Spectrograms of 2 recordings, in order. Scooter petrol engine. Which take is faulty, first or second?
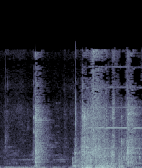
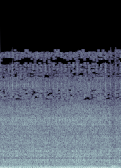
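first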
